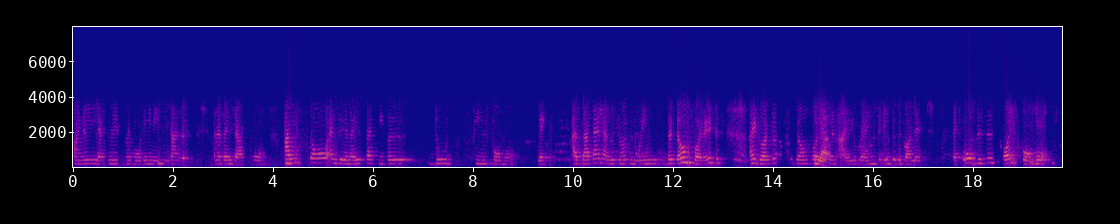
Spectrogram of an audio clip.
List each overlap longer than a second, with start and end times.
none

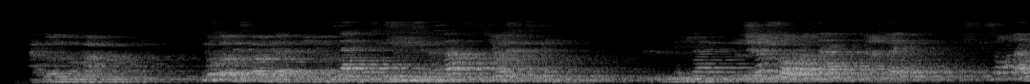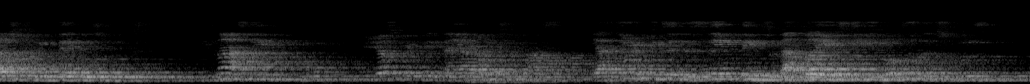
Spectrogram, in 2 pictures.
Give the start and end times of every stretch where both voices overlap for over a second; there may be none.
3.1-4.4, 6.7-8.1

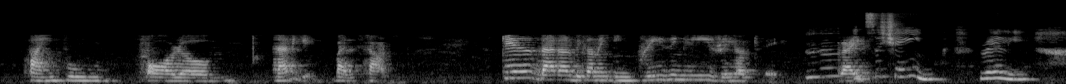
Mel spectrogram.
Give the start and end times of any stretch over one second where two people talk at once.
none

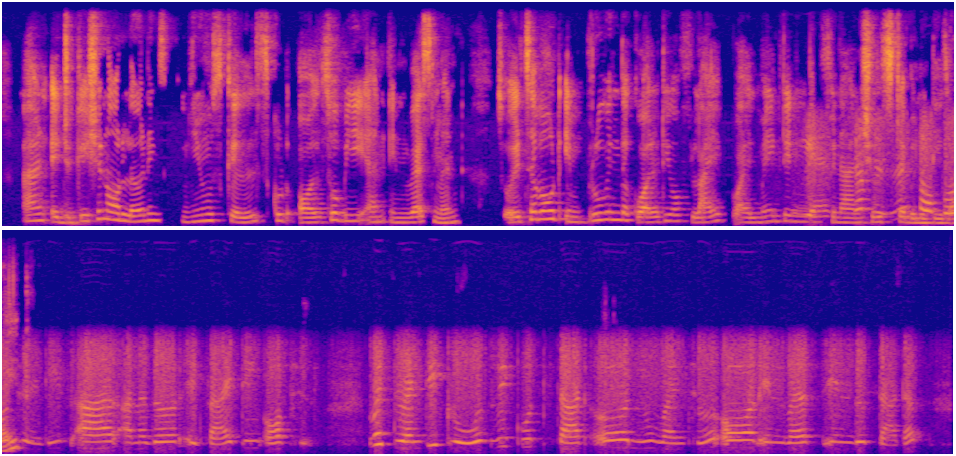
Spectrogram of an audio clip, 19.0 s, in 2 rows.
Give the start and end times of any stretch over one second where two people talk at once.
7.9-9.8

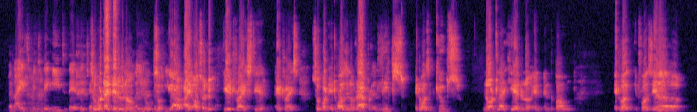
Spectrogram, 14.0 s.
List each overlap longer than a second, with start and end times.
1.8-3.6

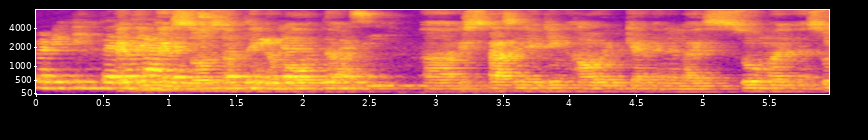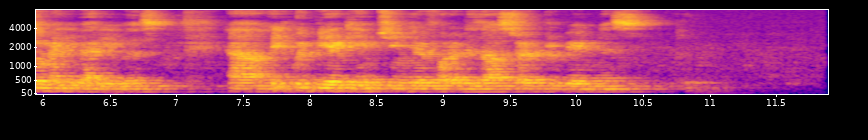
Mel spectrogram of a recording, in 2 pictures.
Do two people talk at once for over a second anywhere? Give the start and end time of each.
0.6-2.4

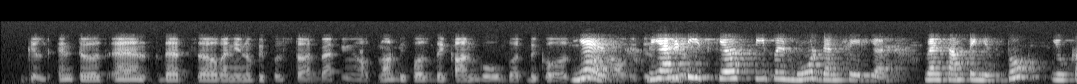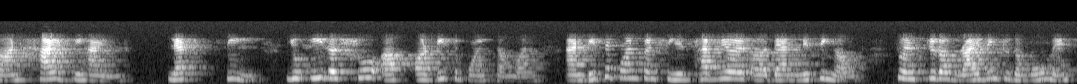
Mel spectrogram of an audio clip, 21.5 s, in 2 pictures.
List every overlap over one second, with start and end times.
5.7-7.0

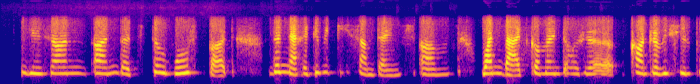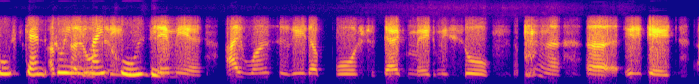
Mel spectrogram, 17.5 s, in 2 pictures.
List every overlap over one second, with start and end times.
9.4-10.8

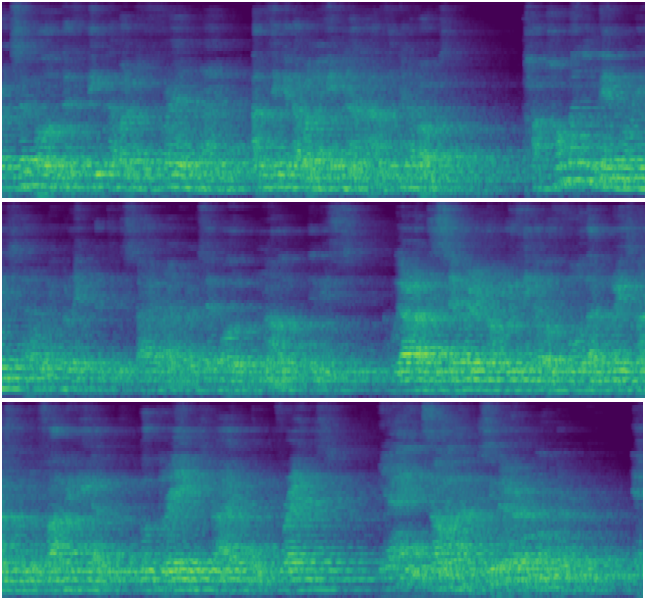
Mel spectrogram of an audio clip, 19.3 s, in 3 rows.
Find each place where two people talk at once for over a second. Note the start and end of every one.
17.1-18.5

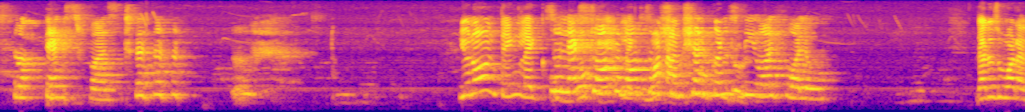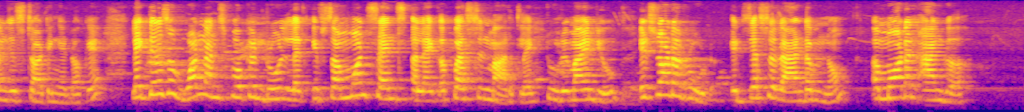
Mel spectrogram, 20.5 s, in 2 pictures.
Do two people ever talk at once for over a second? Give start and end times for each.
5.5-7.5

